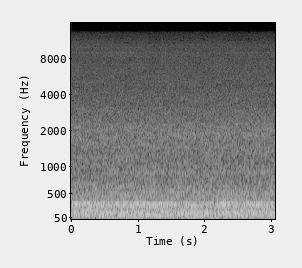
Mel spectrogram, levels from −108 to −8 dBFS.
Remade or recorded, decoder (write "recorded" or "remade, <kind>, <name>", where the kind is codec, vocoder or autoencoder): remade, autoencoder, DAC-VAE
